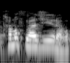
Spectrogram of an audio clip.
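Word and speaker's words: camouflage: 것처럼 cfed 어 카라라 단어가 프랑스 인데요 그래서 발음도 신기하죠이 단어는 위장을 하다 변장하다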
